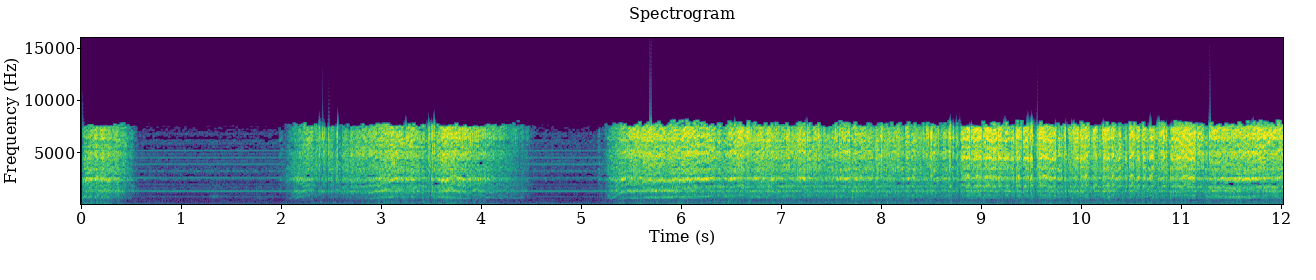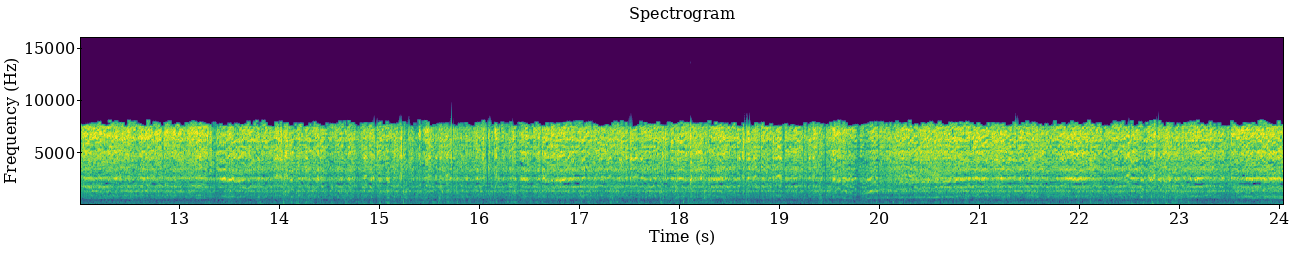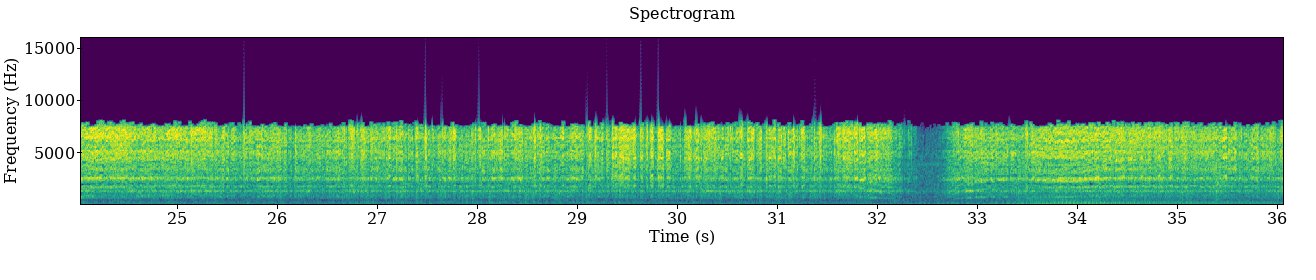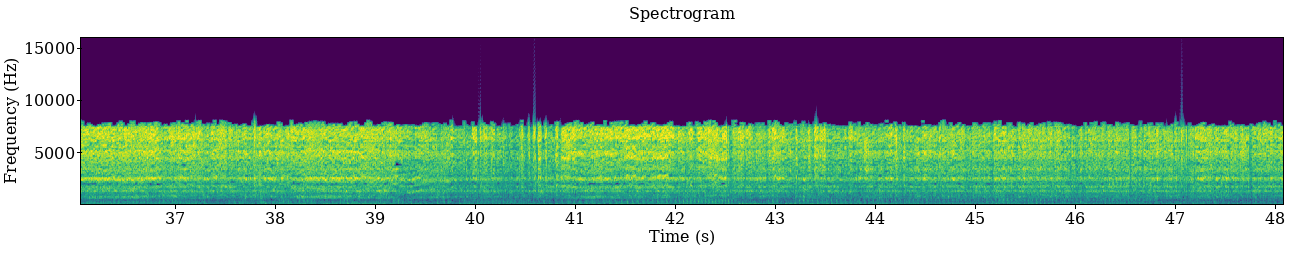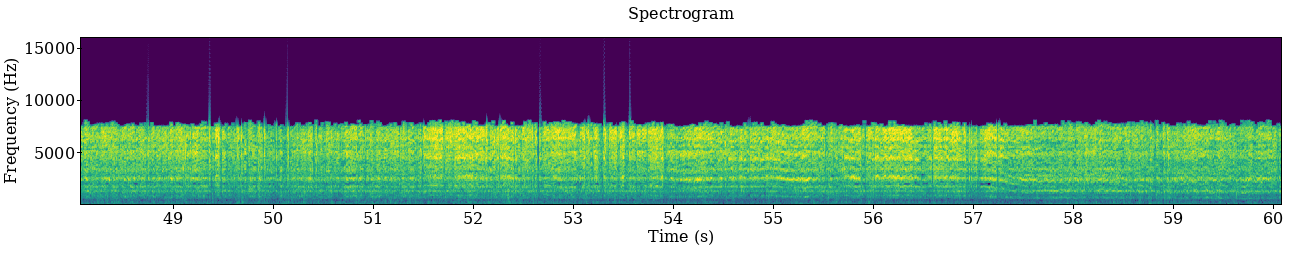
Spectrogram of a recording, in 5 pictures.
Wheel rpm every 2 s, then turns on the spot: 40, 120, 60, 200, 230, 230, 230, 230, 230, 220, 200, 230, 230, 240, 230, 230, 120, 230, 230, 220, 220, 230, 230, 230, 230, 230, 240, 230, 220, 170.
none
